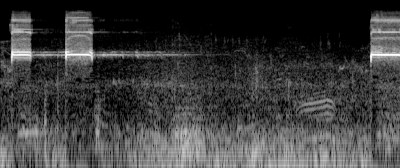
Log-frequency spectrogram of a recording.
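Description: A pea whistle blown in two short blasts, then one longer blast near the end: drill signals to a formation of recruits, where two blasts mean squat.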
